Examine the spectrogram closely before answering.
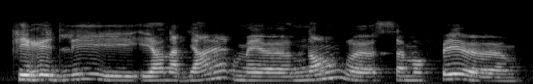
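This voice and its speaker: With a Quebec accent, a woman speaks at a very slow pace and a medium pitch, with ordinary pitch variation, hardly any pauses and audible room echo. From Quebec, Montreal. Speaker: client giving a testimonial. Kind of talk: testimony. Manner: halting.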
